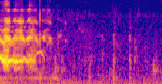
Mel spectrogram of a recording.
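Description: A short, high, wavering squeak from the dog, dipping slightly in pitch and fading out within the first second.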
